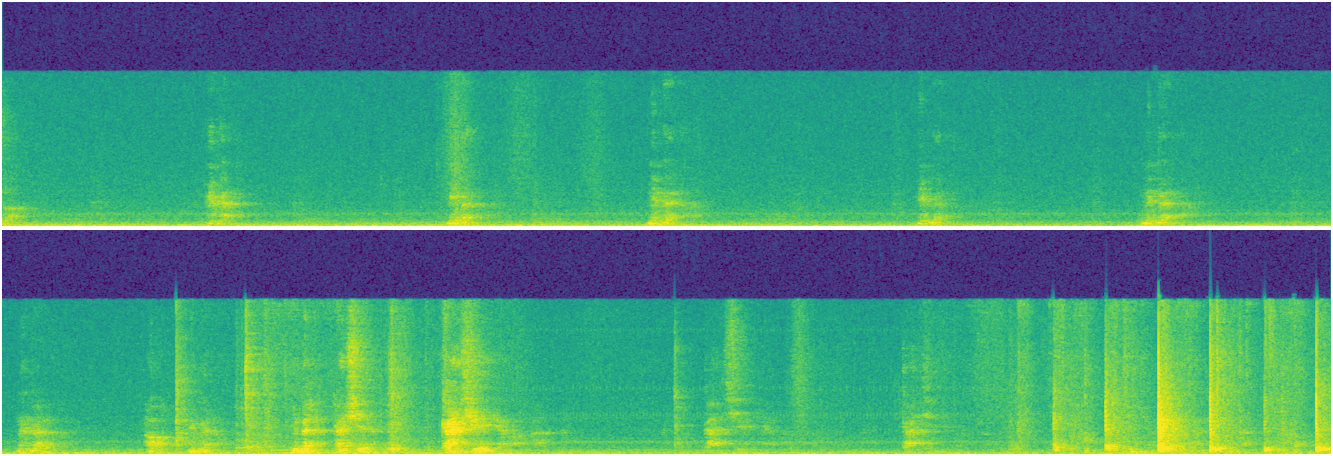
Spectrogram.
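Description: An older man speaks in an echoing room.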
